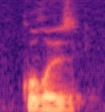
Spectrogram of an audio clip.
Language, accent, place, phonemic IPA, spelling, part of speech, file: French, France, Lyon, /ku.ʁøz/, coureuse, noun, LL-Q150 (fra)-coureuse.wav
- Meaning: female equivalent of coureur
